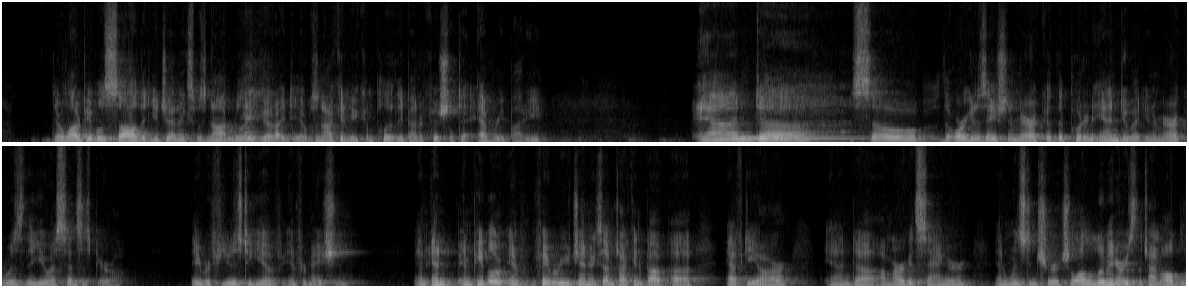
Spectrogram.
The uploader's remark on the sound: Santa Barbara Writers Conferece opening night keynote talk on June 18th 2023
